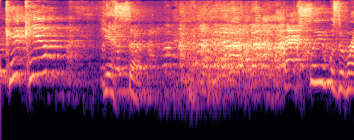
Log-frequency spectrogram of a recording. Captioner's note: audience laughing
